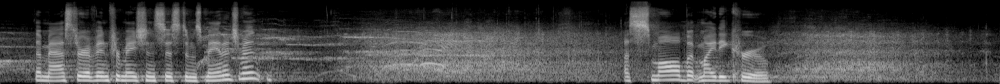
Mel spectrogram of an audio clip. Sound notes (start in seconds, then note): 3.9 cheering; 7.8 laughter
